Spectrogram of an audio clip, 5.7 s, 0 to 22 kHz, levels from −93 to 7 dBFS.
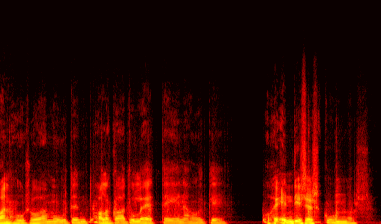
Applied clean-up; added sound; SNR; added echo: neural mask model RNNoise.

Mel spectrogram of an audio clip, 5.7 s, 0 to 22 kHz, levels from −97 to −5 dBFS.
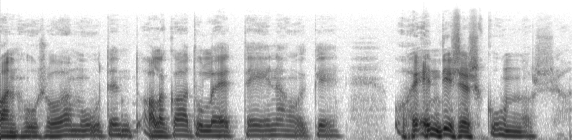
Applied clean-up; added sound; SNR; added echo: none; none; none; none.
